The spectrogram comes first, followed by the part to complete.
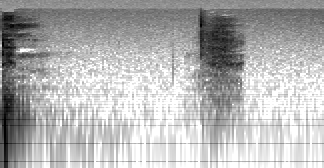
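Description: A short breath drawn in through a handheld microphone by the male speaker in a pause, about a second after his last word trails off.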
